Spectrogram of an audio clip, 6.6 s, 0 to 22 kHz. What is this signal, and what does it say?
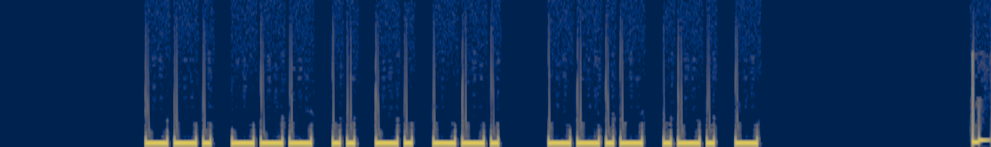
Morse code, heard as a keyed tone, about 25 wpm, 700 Hz. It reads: GOING QRT
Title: Common QSO Phrases 25wpm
